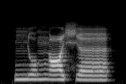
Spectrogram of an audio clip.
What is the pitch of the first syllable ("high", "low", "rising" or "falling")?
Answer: high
